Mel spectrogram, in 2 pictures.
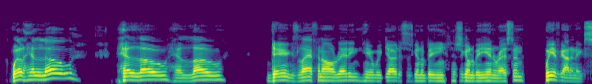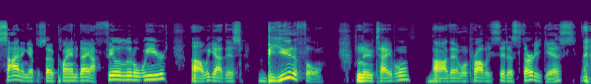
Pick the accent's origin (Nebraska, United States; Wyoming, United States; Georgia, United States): Georgia, United States; Macon; I definitely grew up in Macon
